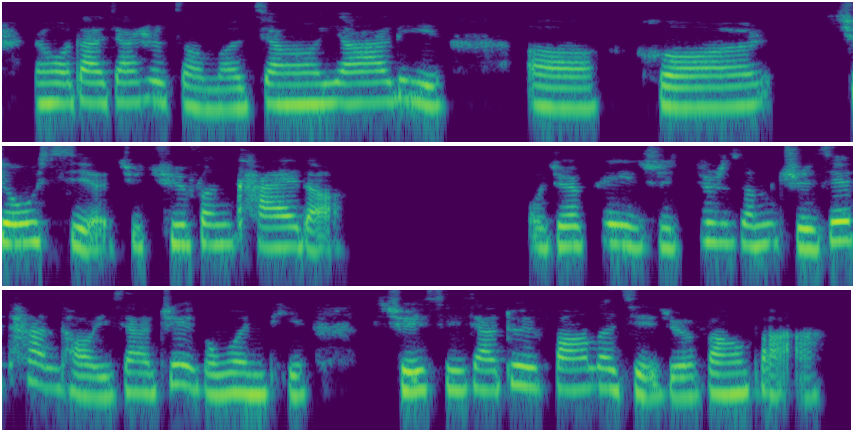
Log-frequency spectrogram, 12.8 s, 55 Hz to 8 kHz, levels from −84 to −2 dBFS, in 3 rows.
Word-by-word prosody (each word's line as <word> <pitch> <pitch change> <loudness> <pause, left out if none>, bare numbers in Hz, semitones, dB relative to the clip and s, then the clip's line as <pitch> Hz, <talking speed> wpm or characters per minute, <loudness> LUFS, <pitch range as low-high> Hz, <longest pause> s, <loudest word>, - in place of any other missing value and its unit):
然 225 0 0
后 220 - +2
大 225 -1 +2
家 230 0 -2
是 235 0 -2
怎 200 -5 -4
么 180 +1 -3
将 215 +2 +1
压 225 0 +1
力， 230 -4 -1 0.4
呃， 190 -1 0
和 195 +1 +1 0.4
休 255 0 +6
息 230 -6 -1
去 - - -6
区 245 +1 -1
分 245 0 0
开 225 -3 +2
的。 - - -1 0.9
我 - - -6
觉 230 +2 0
得 230 - +3
可 250 +2 -2
以 240 -2 +3
是 215 -1 -3
就 265 - -1
是 255 - -2
咱 250 -2 -2
们 250 - -3
直 215 -4 +3
接 275 +6 +6
探 290 -1 -1
讨 190 -6 -1
一 180 - -2
下 210 +1 -2
这 275 +6 0
个 205 -5 -2
问 205 0 +2
题， 195 -1 -5 0.3
学 225 -1 +3
习 235 0 -4
一 - - -3
下 230 -1 0
对 265 +2 +2
方 240 -1 0
的 245 -1 +1
解 210 -4 -1
决 180 +1 -1
方 205 +1 +1
法。 - - -4
225 Hz, 235 characters per minute, -23 LUFS, 200-245 Hz, 0.9 s, 休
